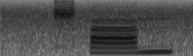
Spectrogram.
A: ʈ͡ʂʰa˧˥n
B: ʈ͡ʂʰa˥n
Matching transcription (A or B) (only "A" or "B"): A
